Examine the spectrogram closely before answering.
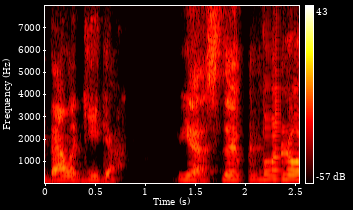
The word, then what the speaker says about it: Balangiga: in knowing about the and i'm sure i'm mispronouncing this but the um balance giga massacre is that ah the balance you balan giga yes they want to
